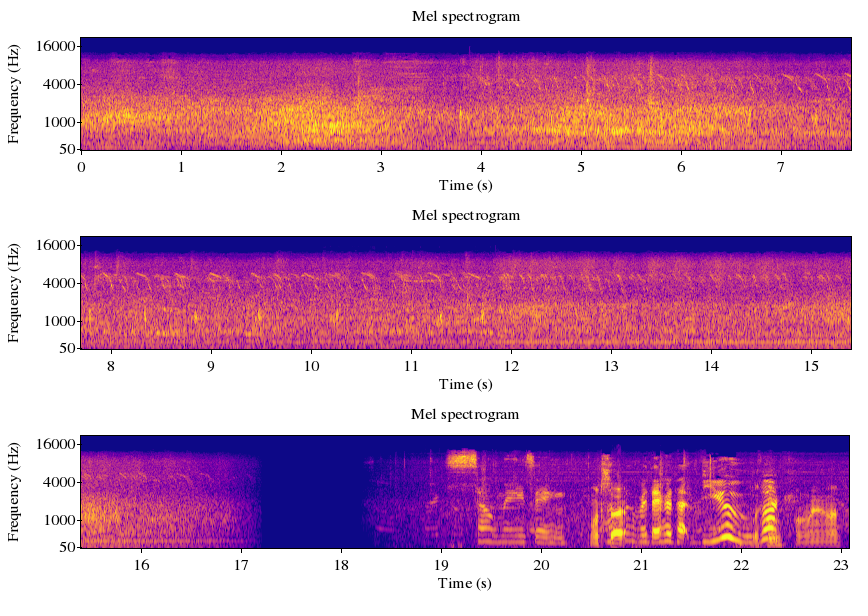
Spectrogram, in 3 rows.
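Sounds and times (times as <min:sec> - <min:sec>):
steady low hum: 0:03.4 - 0:17.1
chickens calling: 0:03.8 - 0:16.8.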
